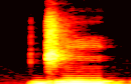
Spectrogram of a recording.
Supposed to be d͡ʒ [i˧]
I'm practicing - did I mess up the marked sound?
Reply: yes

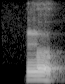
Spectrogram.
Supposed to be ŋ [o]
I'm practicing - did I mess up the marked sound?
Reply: no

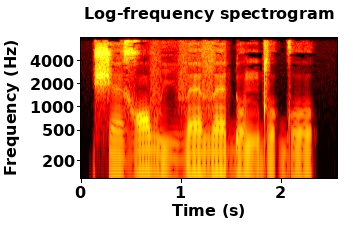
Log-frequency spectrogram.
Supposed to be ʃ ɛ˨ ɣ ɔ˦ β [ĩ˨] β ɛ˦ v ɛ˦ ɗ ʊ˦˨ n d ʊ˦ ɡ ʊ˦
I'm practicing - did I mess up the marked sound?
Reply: yes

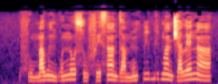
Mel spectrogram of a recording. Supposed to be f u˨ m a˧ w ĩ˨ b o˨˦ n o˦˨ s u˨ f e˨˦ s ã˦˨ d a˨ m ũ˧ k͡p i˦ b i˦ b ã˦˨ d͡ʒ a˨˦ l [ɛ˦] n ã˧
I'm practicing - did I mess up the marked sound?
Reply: no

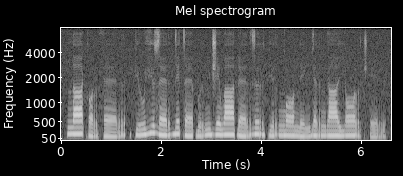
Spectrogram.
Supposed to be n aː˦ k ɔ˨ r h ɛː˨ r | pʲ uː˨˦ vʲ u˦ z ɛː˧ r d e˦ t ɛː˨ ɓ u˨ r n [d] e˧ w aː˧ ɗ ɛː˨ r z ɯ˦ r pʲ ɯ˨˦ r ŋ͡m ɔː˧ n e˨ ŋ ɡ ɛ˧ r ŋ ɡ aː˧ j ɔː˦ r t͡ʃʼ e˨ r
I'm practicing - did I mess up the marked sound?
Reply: yes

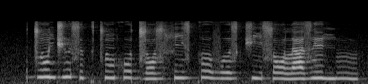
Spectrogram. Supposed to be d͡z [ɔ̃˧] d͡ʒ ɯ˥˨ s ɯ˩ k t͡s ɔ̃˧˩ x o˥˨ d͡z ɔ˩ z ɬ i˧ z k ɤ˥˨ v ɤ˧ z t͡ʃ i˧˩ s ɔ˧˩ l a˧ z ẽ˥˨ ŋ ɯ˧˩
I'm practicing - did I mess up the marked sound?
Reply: no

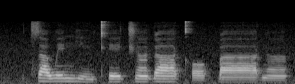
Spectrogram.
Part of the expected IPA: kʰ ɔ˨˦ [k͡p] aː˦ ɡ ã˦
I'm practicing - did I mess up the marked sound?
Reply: no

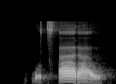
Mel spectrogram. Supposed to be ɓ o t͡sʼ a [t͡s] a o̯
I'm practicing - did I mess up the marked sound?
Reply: yes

